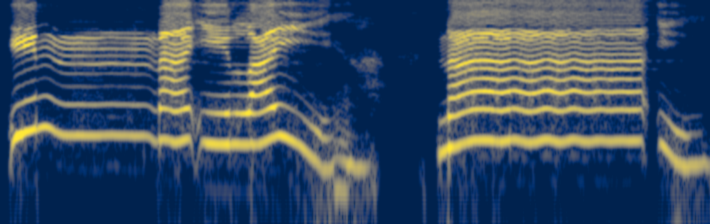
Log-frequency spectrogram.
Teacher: Itu mad jaiz munfasil, hati-hati. Panjangnya 2,5 alif.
